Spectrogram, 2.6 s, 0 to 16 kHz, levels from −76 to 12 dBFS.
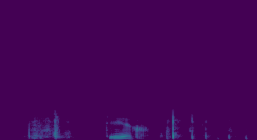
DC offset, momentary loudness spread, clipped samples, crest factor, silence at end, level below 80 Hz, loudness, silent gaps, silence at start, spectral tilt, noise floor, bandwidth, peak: under 0.1%; 19 LU; under 0.1%; 28 dB; 0.25 s; under -90 dBFS; -46 LUFS; none; 0.25 s; -7 dB/octave; -63 dBFS; 10.5 kHz; -18 dBFS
